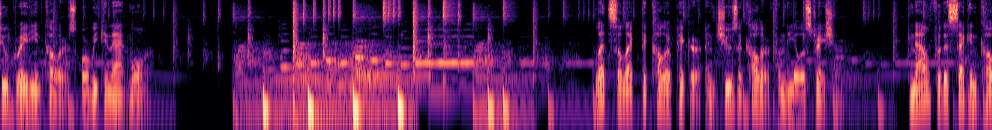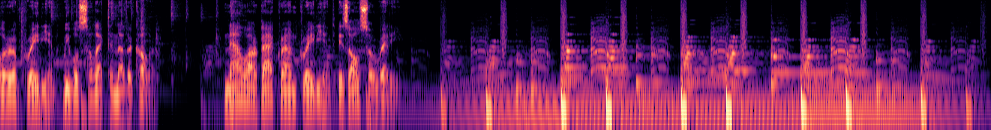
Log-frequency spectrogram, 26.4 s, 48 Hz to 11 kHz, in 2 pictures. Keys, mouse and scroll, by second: 6.1 click, 8.2-9.2 drag, 10.9-11.9 drag, 12.8-13.8 drag, 15.1-16.1 drag, 17.0-18.0 drag, 19.5 click, 21.7 click.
